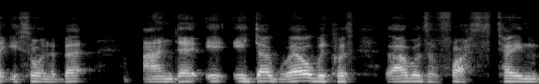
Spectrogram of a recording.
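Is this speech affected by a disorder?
Yes: cerebral palsy; walking always difficult.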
